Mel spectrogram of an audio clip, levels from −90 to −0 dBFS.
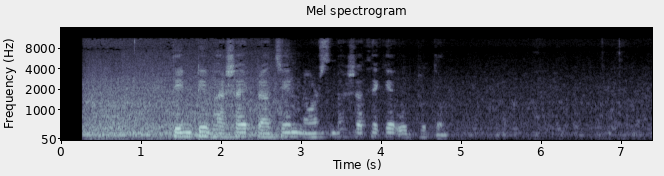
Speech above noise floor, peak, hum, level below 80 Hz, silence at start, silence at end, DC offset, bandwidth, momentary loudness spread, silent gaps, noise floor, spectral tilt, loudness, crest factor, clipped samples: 26 dB; -8 dBFS; none; -56 dBFS; 0.25 s; 0.2 s; under 0.1%; 11.5 kHz; 17 LU; none; -53 dBFS; -5 dB/octave; -27 LUFS; 20 dB; under 0.1%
